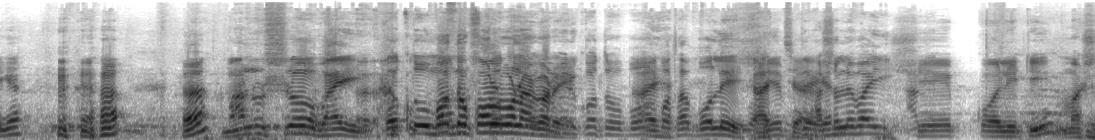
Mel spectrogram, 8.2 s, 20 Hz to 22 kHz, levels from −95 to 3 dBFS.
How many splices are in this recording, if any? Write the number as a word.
one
